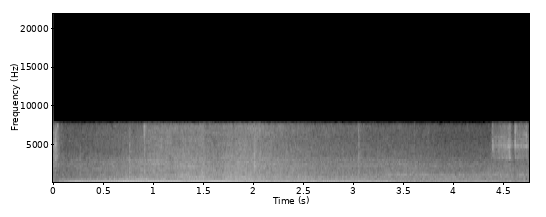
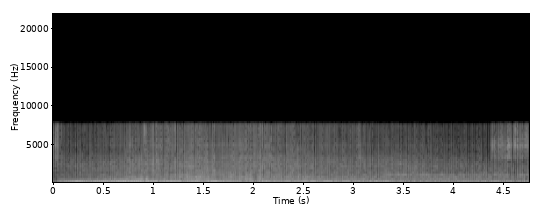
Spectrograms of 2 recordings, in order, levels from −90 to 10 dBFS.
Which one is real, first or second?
first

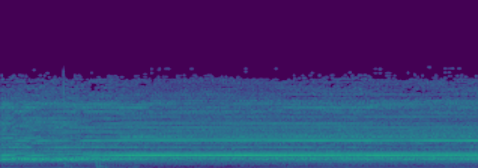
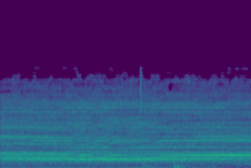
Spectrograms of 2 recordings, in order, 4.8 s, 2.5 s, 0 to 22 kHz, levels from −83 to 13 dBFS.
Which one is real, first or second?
first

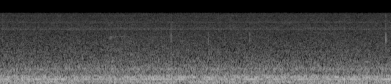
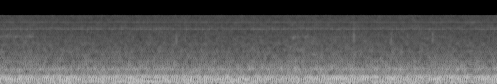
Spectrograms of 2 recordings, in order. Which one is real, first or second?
first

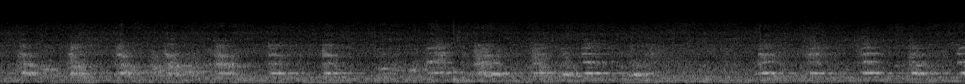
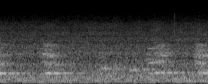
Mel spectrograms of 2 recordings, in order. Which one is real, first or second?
second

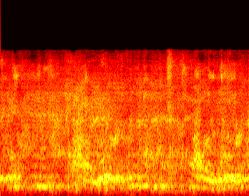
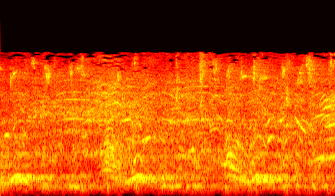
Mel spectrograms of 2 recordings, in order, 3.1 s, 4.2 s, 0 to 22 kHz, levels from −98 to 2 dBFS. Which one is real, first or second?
second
